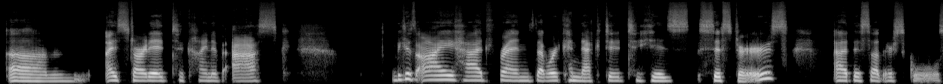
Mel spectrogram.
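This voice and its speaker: Woman from the US, lowish voice, soft reflective storytelling, dry close sound. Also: no echo. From United States. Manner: soft, reflective, many pauses and ums. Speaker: guest. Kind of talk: personal story in an interview.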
